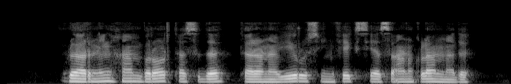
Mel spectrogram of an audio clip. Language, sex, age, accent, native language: Uzbek, male, 18-24, Farg'ona, Uzbek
